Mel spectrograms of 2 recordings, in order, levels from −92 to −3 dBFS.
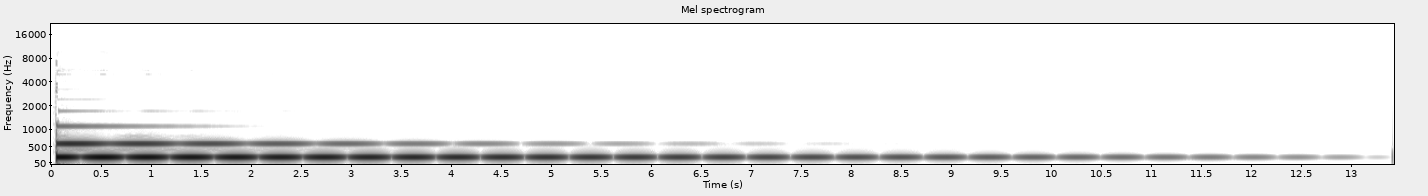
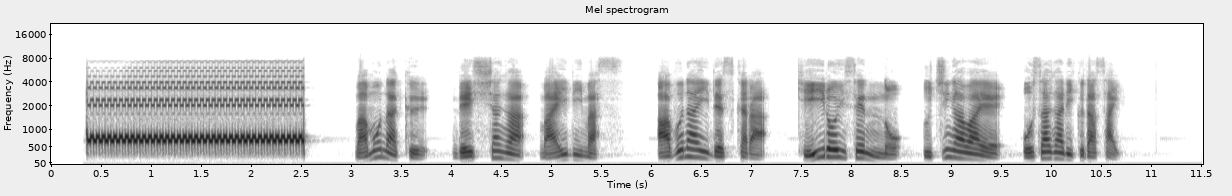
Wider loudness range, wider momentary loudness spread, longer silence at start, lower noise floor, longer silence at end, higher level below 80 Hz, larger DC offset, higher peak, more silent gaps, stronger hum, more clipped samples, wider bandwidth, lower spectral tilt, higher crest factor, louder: first, 24 LU vs 11 LU; first, 24 LU vs 18 LU; second, 0.05 s vs 0.35 s; second, -70 dBFS vs -79 dBFS; first, 3.1 s vs 0.85 s; first, -72 dBFS vs under -90 dBFS; neither; first, -6 dBFS vs -10 dBFS; neither; neither; neither; second, 1.2 kHz vs 7.8 kHz; first, -14 dB/octave vs -3.5 dB/octave; about the same, 16 dB vs 14 dB; about the same, -21 LUFS vs -22 LUFS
